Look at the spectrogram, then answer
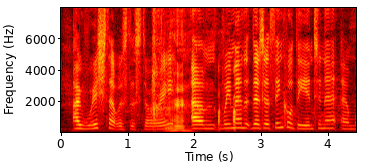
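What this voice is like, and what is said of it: Louisiana Cajun-area accent. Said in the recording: “from your accent, I know you're from the Ville Platte area.”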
